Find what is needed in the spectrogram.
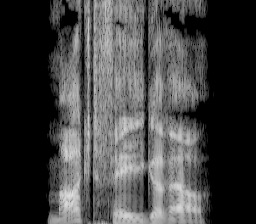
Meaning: inflection of marktfähig: 1. strong/mixed nominative masculine singular comparative degree 2. strong genitive/dative feminine singular comparative degree 3. strong genitive plural comparative degree
- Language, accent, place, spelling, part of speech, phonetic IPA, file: German, Germany, Berlin, marktfähigerer, adjective, [ˈmaʁktˌfɛːɪɡəʁɐ], De-marktfähigerer.ogg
